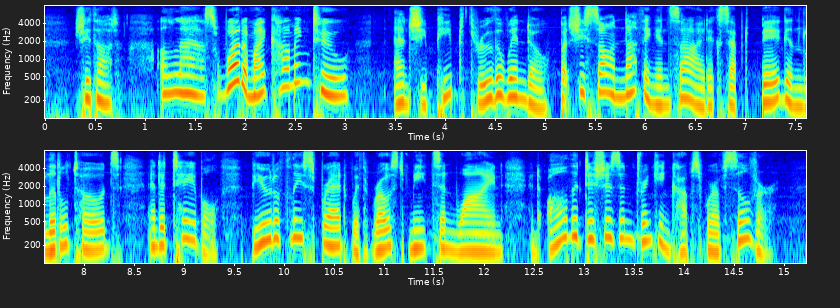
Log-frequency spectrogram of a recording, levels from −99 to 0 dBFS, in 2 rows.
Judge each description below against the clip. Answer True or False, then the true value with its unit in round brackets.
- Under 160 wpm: False (170 wpm)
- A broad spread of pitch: True (6.8 semitones)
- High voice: True (210 Hz)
